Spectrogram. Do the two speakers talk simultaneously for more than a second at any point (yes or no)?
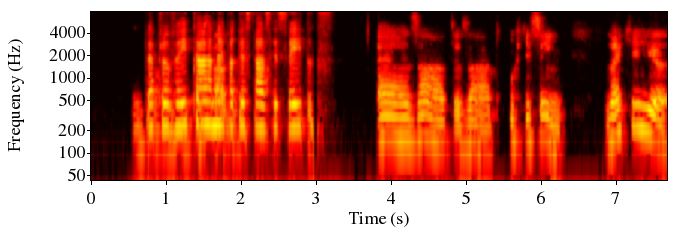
yes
